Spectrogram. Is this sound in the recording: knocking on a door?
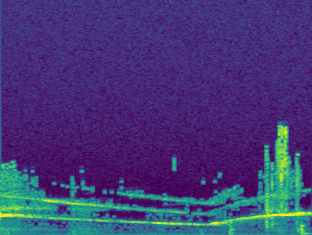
no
